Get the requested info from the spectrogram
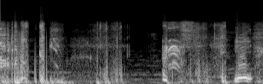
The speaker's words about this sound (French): C'est pas moi qui tousse. Hein, euh, oui, désolé, excusez-moi, j'ai oublié de couper le micro.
